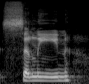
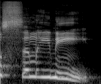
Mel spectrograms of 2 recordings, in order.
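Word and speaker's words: Selene: Athena to Hestia and to Seline or Selen it really depends on how you pronounce that I have always said Seline and the more classicist I hang around the more I realize that we are divided on the pronunciation of this so go with whichever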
